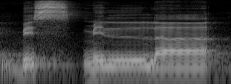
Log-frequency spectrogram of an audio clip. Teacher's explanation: بسم اللہ، بیٹا اس کو بسم اللہ ایسے نہیں کرنا، بلکہ بسم اللہ، سین کو آپ نے ہلانا نہیں ہے اور اس میں آپ نے سیٹی پیدا کرنی ہے۔ بسم اللہ، اور جو سا لفظ اللہ ہے اس کو ہم نے باریک پڑھنا ہے۔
